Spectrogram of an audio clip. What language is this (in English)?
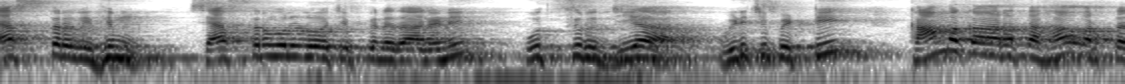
Telugu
